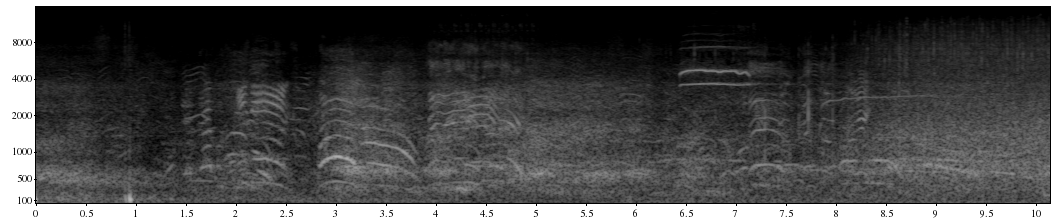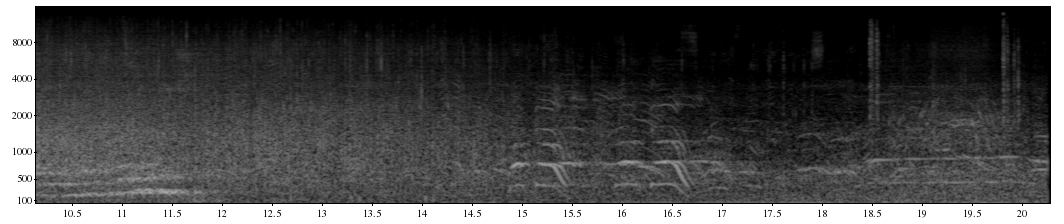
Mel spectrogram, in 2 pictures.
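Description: A crowd of spectators murmurs and cheers in a large open stadium.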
